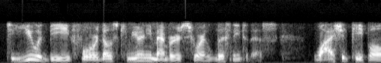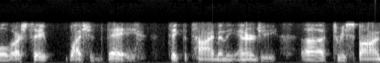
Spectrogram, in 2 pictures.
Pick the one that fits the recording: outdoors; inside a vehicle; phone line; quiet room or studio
phone line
